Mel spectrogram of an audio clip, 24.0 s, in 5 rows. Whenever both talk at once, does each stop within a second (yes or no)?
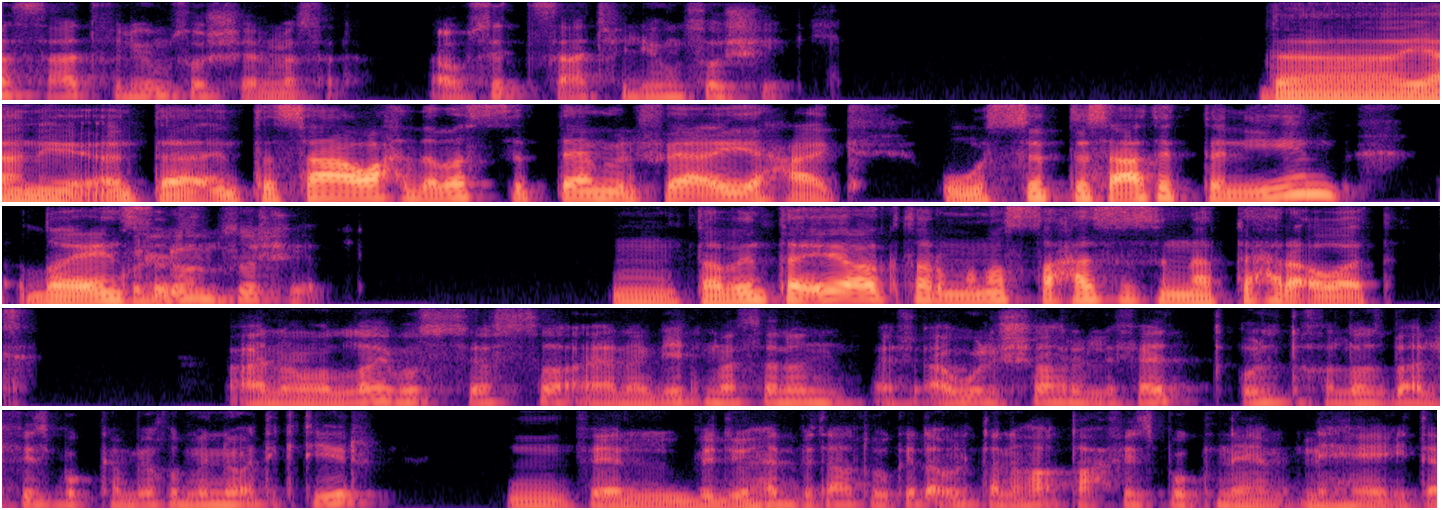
yes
